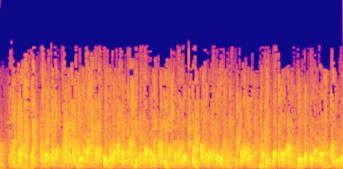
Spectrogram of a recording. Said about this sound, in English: So with that, we're going to open it up for Q&A. But please give a round of applause for...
